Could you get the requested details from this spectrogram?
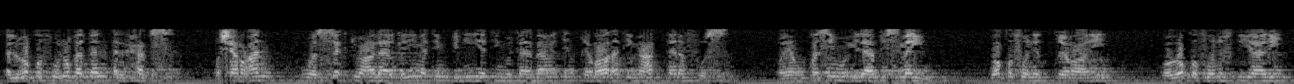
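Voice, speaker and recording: A man teaching the rules of Quran recitation, reading them out and chanting short examples slowly. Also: a little high, flat delivery. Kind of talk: instructional reading. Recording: distant, lo-fi, with long reverb and clear background noise.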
